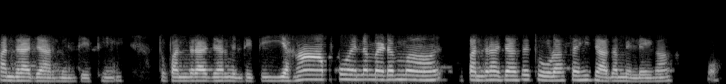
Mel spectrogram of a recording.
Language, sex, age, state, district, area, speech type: Hindi, female, 18-30, Rajasthan, Jaipur, urban, conversation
